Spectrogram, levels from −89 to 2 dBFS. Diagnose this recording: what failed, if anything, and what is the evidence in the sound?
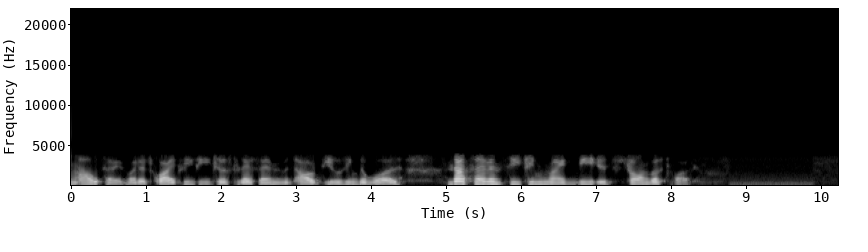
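Buzzy, robotic speech throughout, with nothing above 3.8 kHz, points to the codec stage: a Codec 2 vocoder rebuilding sound from sine waves, fitting about 1.6 kbit/s.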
